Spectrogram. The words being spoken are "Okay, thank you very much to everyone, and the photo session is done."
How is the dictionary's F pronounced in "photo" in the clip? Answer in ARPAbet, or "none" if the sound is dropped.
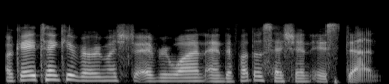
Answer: F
